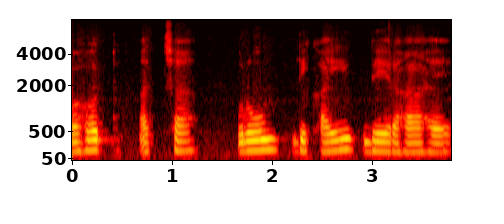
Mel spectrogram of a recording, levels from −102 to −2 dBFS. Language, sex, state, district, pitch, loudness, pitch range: Hindi, female, Bihar, Bhagalpur, 155 Hz, -42 LUFS, 150-170 Hz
